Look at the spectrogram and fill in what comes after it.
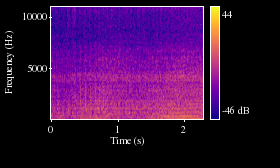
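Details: Suzuki Multicab (DA64V/DA64W/DA17V/DA17W series) small engine, after its hose was rearranged and no leaks were found, given light revs; the steady low rumble climbs gently and stays smooth and even with no knocks. Normal healthy revving.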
